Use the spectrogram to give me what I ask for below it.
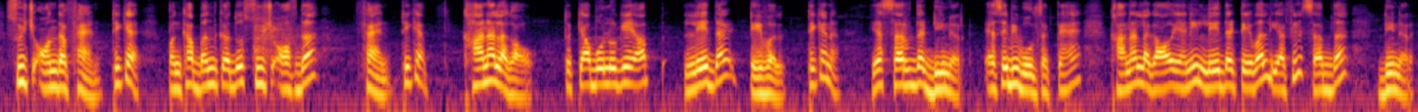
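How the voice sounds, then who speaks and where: An Indian man with an Indian accent teaching English phrases, mixing Hindi and English and saying each English example slowly and deliberately. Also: high voice, darkish tone, no room sound, muffled recording. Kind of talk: spoken English lesson.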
